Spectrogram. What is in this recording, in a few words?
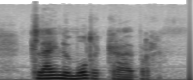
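"kleine modderkruiper", Dutch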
